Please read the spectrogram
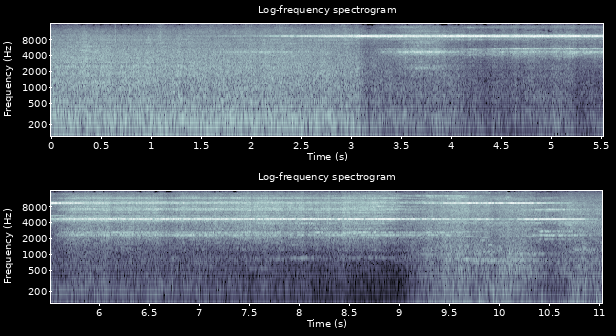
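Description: An old locomotive-hauled passenger coach rolling slowly over the rails, its wheels and brakes squealing as it slows into a station. The low rumble of the run fades about three seconds in, and high, steady squeal tones take over and hold nearly to the end.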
